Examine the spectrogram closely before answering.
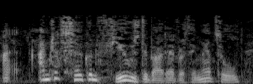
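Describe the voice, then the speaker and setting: A man's voice: mid-range voice, very animated, quick pace, background noise, close to an everyday voice. An actor playing a lovesick, confused young man in a British radio mystery drama, emotional and hesitant. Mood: contrite, hesitant.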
